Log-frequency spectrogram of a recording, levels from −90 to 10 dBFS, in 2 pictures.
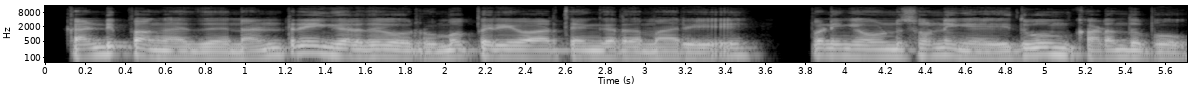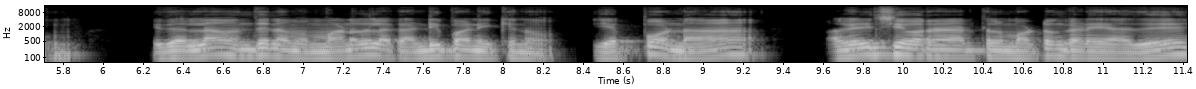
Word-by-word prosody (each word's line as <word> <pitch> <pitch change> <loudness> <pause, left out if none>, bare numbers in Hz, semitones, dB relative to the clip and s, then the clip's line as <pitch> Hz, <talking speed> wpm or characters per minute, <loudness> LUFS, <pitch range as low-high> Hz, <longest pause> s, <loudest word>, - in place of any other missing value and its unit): கண்டிப்பாங்க. 135 -5 +2
அது 95 +1 +1 0.2
நன்றிங்குறது 130 - +2
ஒரு 105 - 0
ரொம்ப 105 +4 +2
பெரிய 115 -1 +3
வார்த்தைங்கிறத 105 -2 0
மாரி, 95 -1 0 0.5
இப்போ 130 - -1
நீங்க 120 -1 0
ஒண்ணு 115 0 +1
சொன்னீங்க, 125 -5 0 0.2
"இதுவும் 130 +5 +2
கடந்து 105 +1 +1
போகும்", 90 -2 -4 0.4
இதெல்லாம் 110 +7 +2
வந்து 115 +3 +1
நம்ம 105 -3 -1
மனதுல 115 +7 +1
கண்டிப்பா 105 +4 0
நிக்கணும். 95 -5 -5 0.3
எப்போனா, 100 -1 -1 0.7
மகிழ்ச்சி 135 +6 +2
வர 120 - +1
நேரத்துல 105 -1 -1
மட்டும் 110 +4 -2
கடையாது. 95 0 0
110 Hz, 140 wpm, -22 LUFS, 100-125 Hz, 0.7 s, பெரிய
